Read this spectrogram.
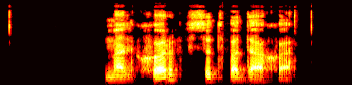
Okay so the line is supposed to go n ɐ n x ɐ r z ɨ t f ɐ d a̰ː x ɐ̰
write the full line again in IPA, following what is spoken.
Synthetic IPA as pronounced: m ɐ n x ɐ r s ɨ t f ɐ d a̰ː x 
